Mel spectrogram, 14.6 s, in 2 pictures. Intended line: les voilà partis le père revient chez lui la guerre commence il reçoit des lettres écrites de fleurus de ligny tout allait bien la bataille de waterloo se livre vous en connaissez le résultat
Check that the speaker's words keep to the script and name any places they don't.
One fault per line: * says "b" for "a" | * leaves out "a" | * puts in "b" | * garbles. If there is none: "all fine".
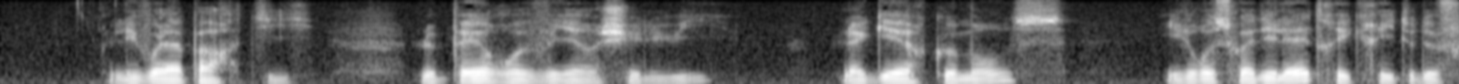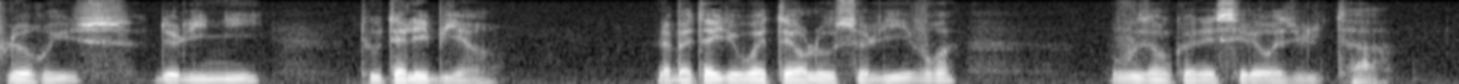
all fine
